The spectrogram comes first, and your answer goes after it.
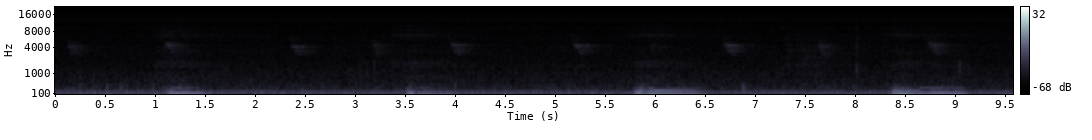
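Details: Moka, a Shiba Inu mix pet dog, snoring while awake: four low, rough rumbling breaths about every two and a half seconds over a quiet background, with faint high chirps repeating above.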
